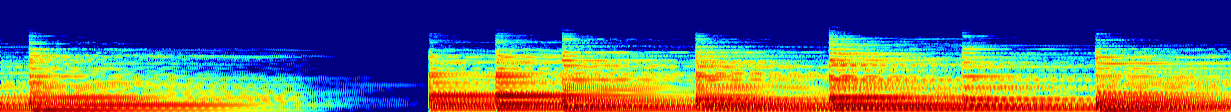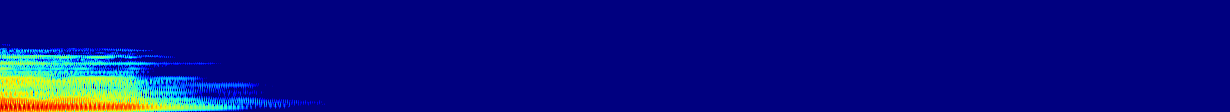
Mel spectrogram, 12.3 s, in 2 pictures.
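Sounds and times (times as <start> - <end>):
piano: 0.0 - 7.7.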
